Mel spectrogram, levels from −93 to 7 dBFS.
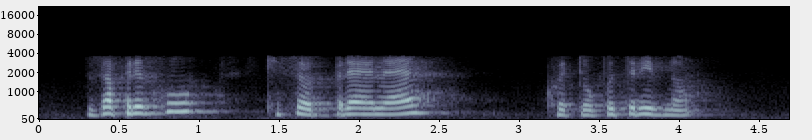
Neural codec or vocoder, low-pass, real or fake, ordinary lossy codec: codec, 16 kHz, 1.1 kbps, Voila-Tokenizer; 3.6 kHz; fake; none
